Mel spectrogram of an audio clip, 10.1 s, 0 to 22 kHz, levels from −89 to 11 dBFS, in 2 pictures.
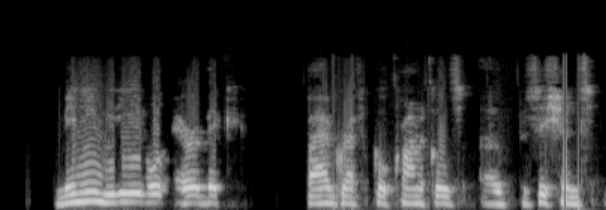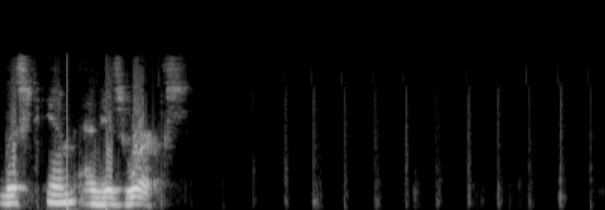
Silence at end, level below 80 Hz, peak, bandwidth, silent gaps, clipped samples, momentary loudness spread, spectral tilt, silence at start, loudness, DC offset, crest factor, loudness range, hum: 3.55 s; -46 dBFS; 0 dBFS; 7.6 kHz; 2.13-2.53 s; under 0.1%; 8 LU; -8 dB/octave; 0.45 s; -14 LUFS; under 0.1%; 16 dB; 5 LU; none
